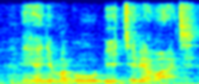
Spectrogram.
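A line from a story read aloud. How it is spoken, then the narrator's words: Barking demon. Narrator (Russian): рявкнул демон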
